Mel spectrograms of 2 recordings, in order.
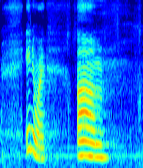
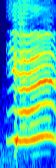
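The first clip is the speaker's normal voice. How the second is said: very high, loud, drawn-out cry; hammed-up tearful squeal; mock wail; 14 dB louder than usual. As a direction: imitate an overwhelmed wife bawling yes. Imitates tearful wife wailing her answer.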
